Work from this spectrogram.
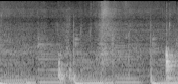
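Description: Pumpkin sautéing in a pan, with soft sizzling and a few stirring scrapes as it starts to stick and caramelize, close and moderately loud, with no talking.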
